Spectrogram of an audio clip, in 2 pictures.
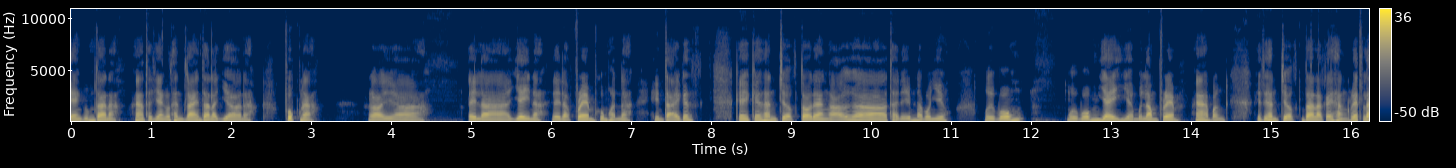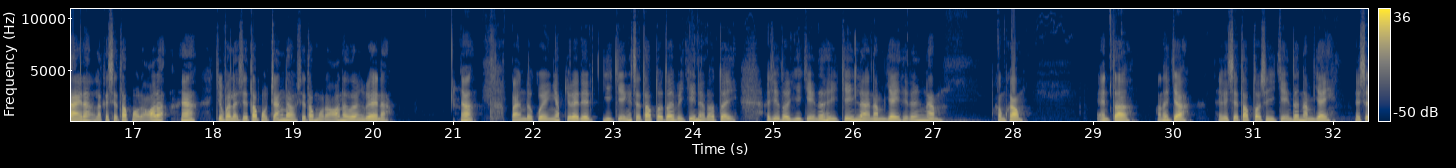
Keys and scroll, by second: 26.7 5, 27.8 typing, 29.3 Return.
